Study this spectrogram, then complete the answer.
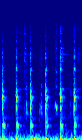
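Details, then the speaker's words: Toyota Matrix XRS: sharp metallic knocks about three a second as exhaust pipe hits rear crossmember, worn exhaust mount isolators, noise occurs on cold mornings; also blown rear exhaust donut gasket. "you're also getting an issue with your exhaust will hit this cross bumber here and you'll get a"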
